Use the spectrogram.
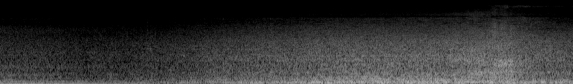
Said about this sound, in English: Whenever I walk down an Iraqi city street, it isn't long before I hear the incessant soundtrack of life since Saddam, the drone of petrol or diesel generators.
